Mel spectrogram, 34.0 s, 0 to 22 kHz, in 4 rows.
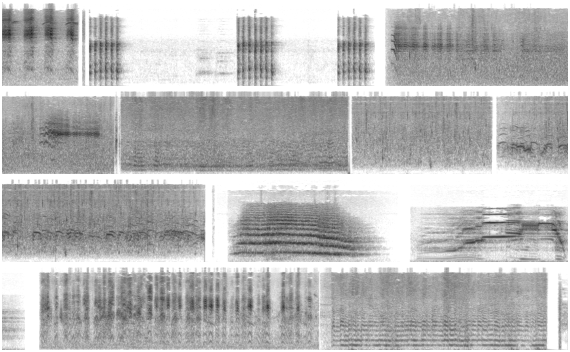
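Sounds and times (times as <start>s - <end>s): outdoor noise: 0.0s - 33.9s
loud drawn-out animal call: 19.6s - 22.5s, 23.2s - 30.3s.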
